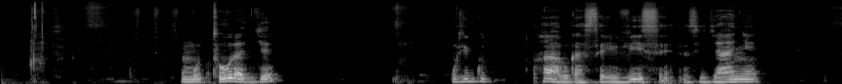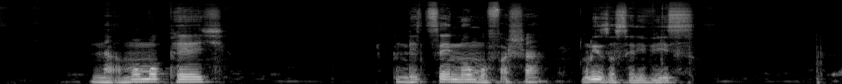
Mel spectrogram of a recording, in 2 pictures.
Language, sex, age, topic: Kinyarwanda, male, 18-24, finance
